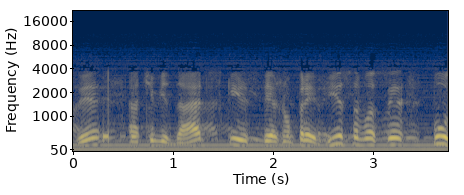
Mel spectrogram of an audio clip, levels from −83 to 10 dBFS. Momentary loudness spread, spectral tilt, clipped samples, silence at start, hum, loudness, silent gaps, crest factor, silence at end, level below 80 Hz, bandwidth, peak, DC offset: 5 LU; -8.5 dB/octave; under 0.1%; 0 s; 60 Hz at -30 dBFS; -19 LUFS; none; 14 dB; 0 s; -32 dBFS; 7.4 kHz; -4 dBFS; under 0.1%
